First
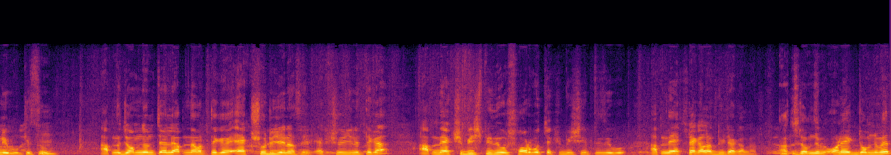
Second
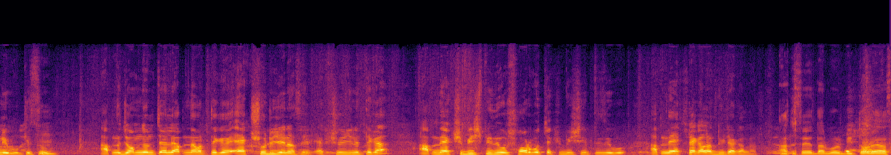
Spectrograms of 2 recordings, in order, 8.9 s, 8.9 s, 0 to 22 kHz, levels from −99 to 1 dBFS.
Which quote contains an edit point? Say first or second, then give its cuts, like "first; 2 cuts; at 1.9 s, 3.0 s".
second; 1 cut; at 8.0 s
